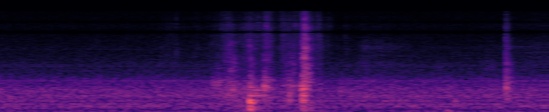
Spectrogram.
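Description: Steady low background hiss with two short knocks about two seconds in and a sharp click near the end.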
